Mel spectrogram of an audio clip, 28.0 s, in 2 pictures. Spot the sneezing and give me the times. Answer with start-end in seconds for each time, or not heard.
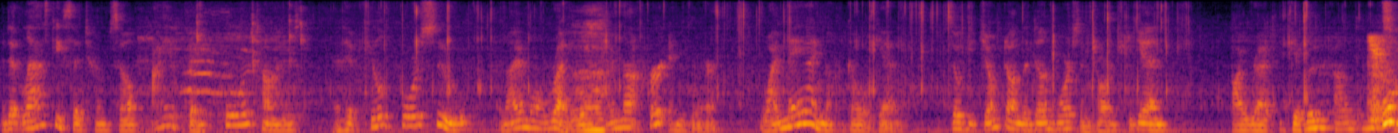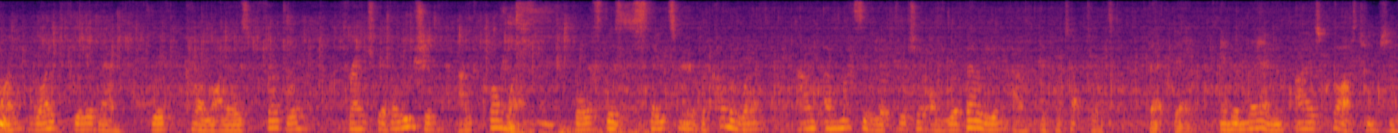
5.6-6.1, 13.1-14.2, 18.9-20.9.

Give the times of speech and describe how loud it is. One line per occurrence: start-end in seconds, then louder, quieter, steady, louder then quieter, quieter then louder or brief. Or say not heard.
0.0-27.9 steady.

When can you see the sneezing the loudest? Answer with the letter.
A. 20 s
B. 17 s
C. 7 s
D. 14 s
D.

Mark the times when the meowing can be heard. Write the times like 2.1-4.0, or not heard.
1.4-3.1.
